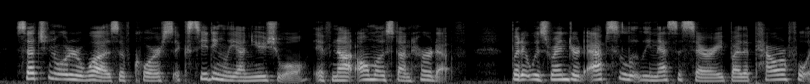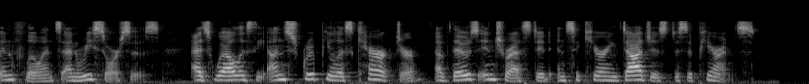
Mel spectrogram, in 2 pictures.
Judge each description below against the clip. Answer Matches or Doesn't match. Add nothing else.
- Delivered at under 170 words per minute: Matches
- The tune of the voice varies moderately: Matches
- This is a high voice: Matches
